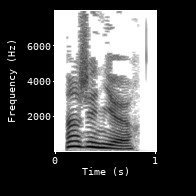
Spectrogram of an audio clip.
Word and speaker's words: ingénieur: Ingenieur. Ingenieur. Engineer. How do you pronounce that? Let me check. Check real quick. Ingénieur.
